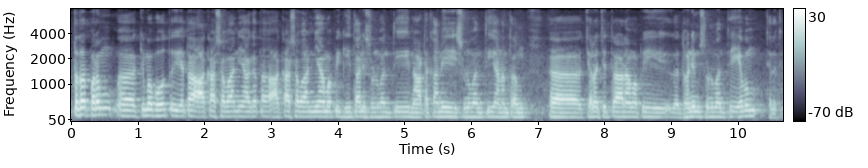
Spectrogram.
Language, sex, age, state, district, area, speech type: Sanskrit, male, 30-45, Telangana, Karimnagar, rural, spontaneous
